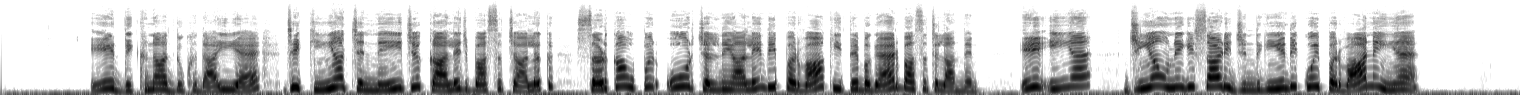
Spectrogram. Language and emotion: Dogri, disgusted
